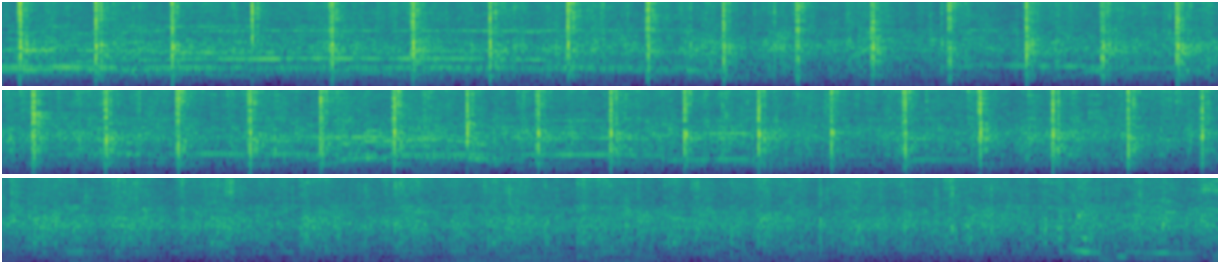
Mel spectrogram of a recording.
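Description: Audience applauding, with one person clapping hard and steadily close to the microphone, about three claps a second. The applause thins out after about eight seconds.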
